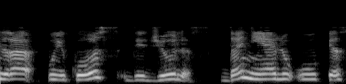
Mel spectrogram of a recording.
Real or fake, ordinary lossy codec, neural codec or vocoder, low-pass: real; MP3, 24 kbps; none; 7.2 kHz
